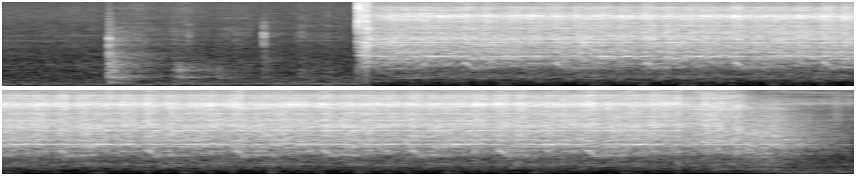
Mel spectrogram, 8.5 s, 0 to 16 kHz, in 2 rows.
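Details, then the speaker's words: Polaris 325 ATV engine freed up after flood damage, cranking with carburetor removed during compression check; steady hissing crank with soft even pulses about three a second, no firing, compression heard puffing back through the intake; low compression, cause not confirmed. "Hear that sizzling sound? Is that the sound of compression? All right, let's see what we got. We ain't got jack."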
